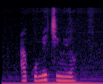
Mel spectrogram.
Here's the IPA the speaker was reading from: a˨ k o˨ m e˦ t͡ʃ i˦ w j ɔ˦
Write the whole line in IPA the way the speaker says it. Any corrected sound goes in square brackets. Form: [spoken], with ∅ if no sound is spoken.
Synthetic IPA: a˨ k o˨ m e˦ t͡ʃ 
